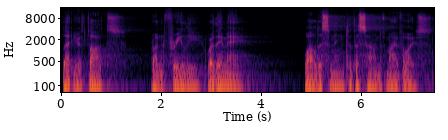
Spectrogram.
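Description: A man narrating a scripted guided meditation in a measured, soothing, hypnotic way with deliberate pauses. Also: very deep voice, flat delivery, darkish tone. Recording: long cavernous reverb on the voice.

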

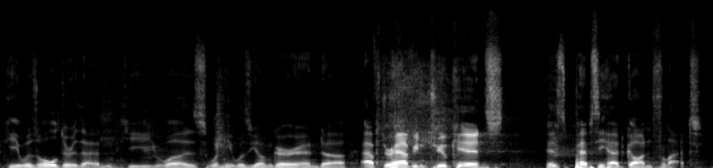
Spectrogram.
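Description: A man doing improvised radio comedy, reading haltingly and breaking off flustered. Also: on the low side, in a large hall, slight background noise.

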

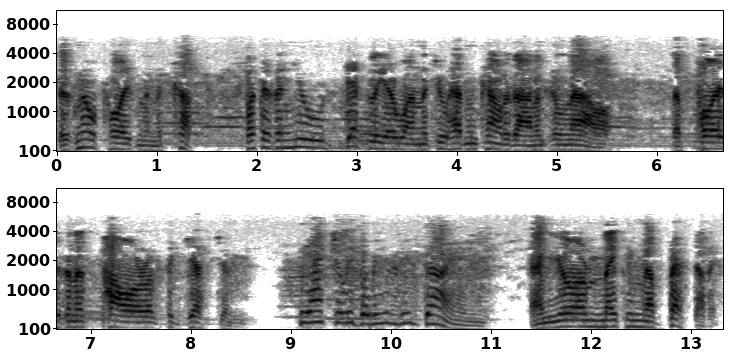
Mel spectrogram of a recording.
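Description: An actor playing a sinister, all-knowing narrator of a 1940s radio suspense show, insinuating and mocking. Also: male voice, mid-range voice, very animated, measured pace. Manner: insinuating, theatrical. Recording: muffled noisy old radio broadcast.

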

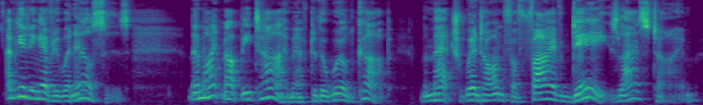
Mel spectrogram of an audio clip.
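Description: A woman's voice: lowish voice, sing-song, a little slow. A woman voicing a fussing, bossy middle-aged mother.

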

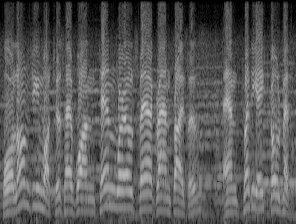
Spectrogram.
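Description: A man's voice: high-pitched, takes it slowly, sharp tone, rough recording. A man reading a formal vintage radio advertisement as the commercial announcer. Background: music.

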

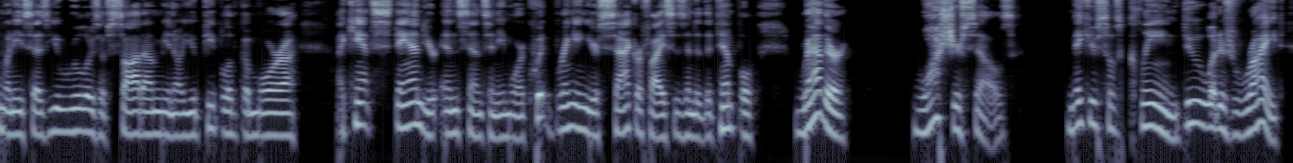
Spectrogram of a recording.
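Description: A man's voice: medium pitch, darkish tone. Earnest man explaining theology. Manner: earnest, emphatic explainer who restates points. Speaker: podcast co-host. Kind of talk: theological conversation.

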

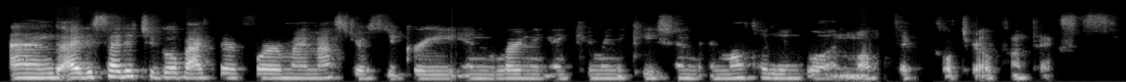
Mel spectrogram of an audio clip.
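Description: A young woman from Israel, a podcast guest who explains things in a measured way. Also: fairly low pitch, little pitch movement, no echo, highs cut off. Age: young adult. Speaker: interview guest. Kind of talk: conversational interview.

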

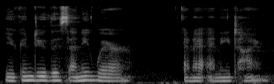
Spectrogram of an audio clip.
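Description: A woman leading a guided meditation in measured, solemn phrases with pauses, her husky voice trailing into breathiness. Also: fairly low pitch, little pitch movement, warm tone.

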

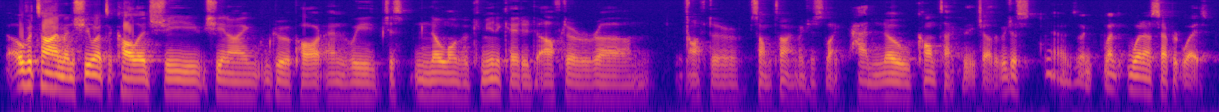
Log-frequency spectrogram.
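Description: A man's voice: a bass voice, normal speed, creaky. A man giving a reflective personal testimony, hesitant and full of fillers and restarts. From grew up partly in Indonesia.

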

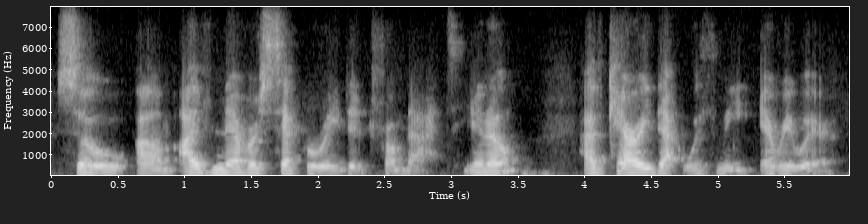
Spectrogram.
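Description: A woman's voice: lowish voice, steady tone, unhurried. A middle-aged woman with a South African accent, talking reflectively and anecdotally as an interview guest. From Durban, South Africa. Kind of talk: conversational interview. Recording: slightly dull, lo-fi audio.

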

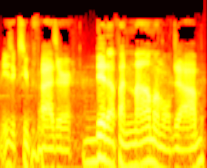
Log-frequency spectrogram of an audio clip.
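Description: A low-pitched man with a very bright, cutting voice does casual comic commentary as a co-host. He is sarcastic and crude in his joking. There is faint noise on the recording. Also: moderate pace. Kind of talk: casual comic riffing over a film.

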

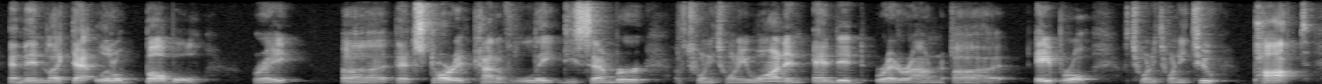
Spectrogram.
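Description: A man hosting a podcast, talking casually with lots of fillers and tag questions. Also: mid-range voice. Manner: loose, filler-heavy, tag questions like "right?". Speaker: podcast host. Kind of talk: casual conversation.

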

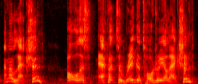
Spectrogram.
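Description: A man's voice: sits high, expressive, moderate pace, bright, forceful tone, slightly rough, pitched above the performer's own voice, full character voice. A man voicing a groveling, degenerate mad scientist with pleading melodrama for a comic horror radio play. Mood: indignant.

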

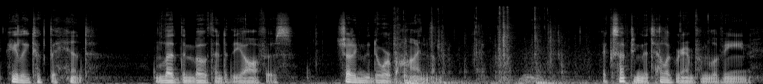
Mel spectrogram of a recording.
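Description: A man with a gravelly, husky voice reading scripted narration for a radio play. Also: a bass voice, no room sound.

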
